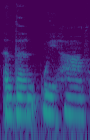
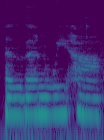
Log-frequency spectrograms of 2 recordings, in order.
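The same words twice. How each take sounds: The two takes are said the same way.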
